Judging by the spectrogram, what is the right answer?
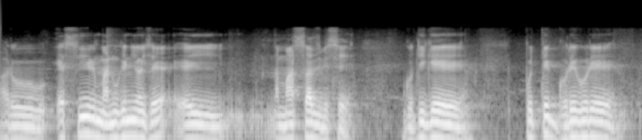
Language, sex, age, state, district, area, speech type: Assamese, male, 60+, Assam, Barpeta, rural, spontaneous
